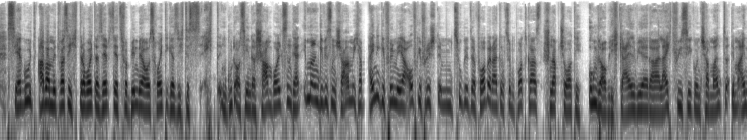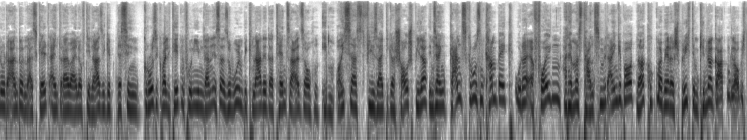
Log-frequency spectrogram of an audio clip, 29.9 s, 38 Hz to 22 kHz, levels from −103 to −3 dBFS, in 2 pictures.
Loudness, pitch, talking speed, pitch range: -20 LUFS, 175 Hz, 205 wpm, 160-195 Hz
